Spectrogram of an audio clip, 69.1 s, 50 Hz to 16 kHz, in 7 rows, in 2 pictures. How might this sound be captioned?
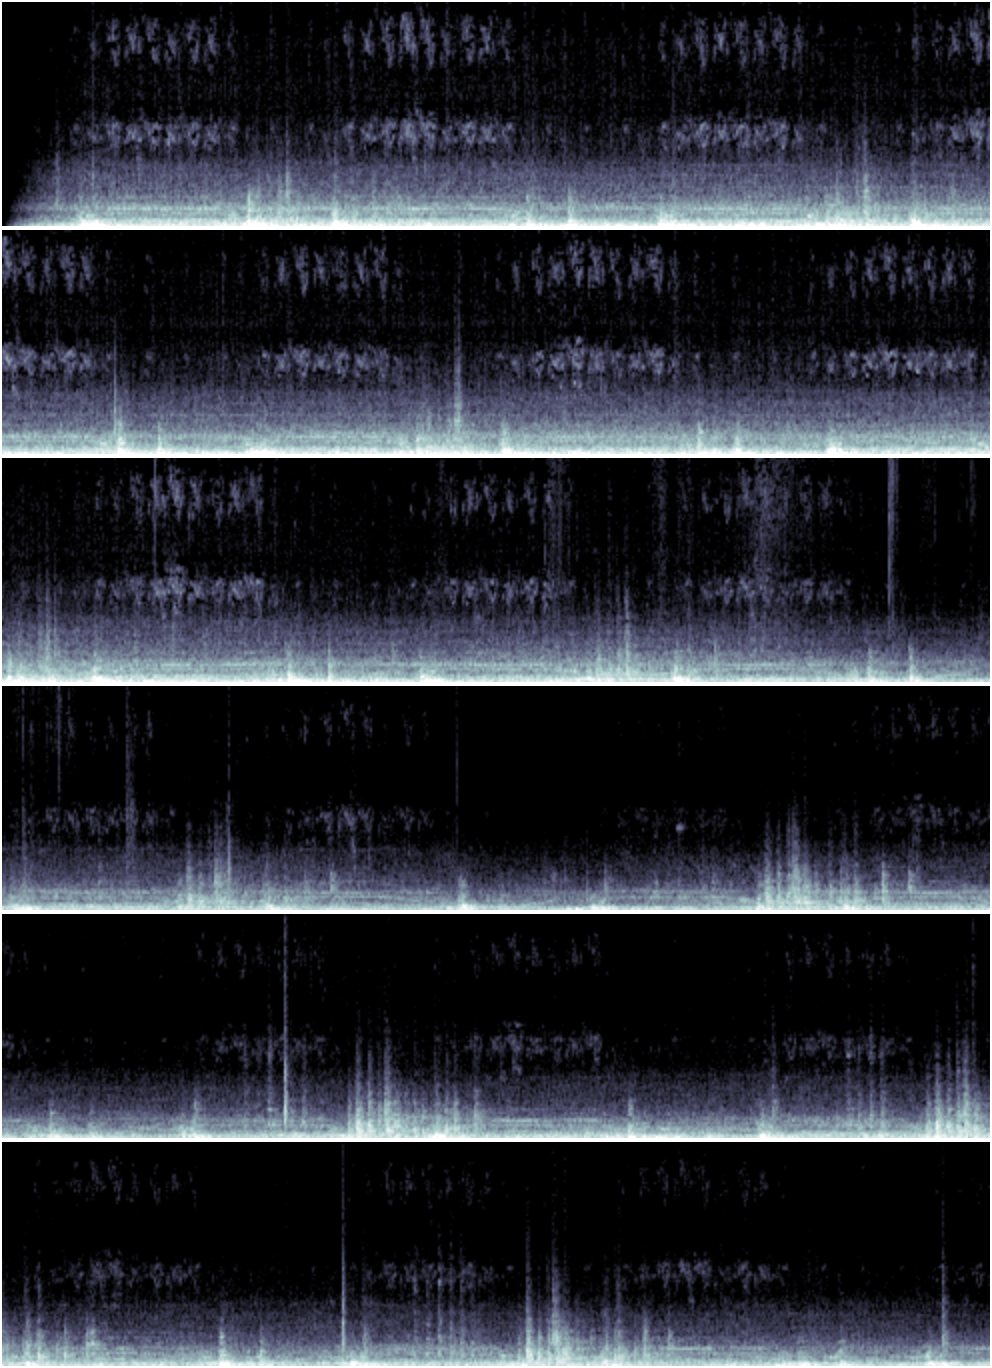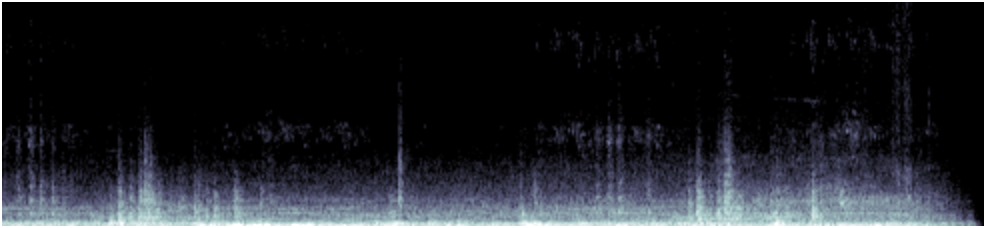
A small oil pump in Illinois rumbling and pumping oil. Heavy factory like machinery sound with lots of low end and repetitive clangs and rumbles. Reminds me of the soundscape of David Lynch's Eraserhead. Recorded at very close range with an iPhone 8. Very clean recording with no wind or other background noise.
rumble, oil-pump, heavy, oil-rig, machinery, factory, industrial, motor, machine, derrick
